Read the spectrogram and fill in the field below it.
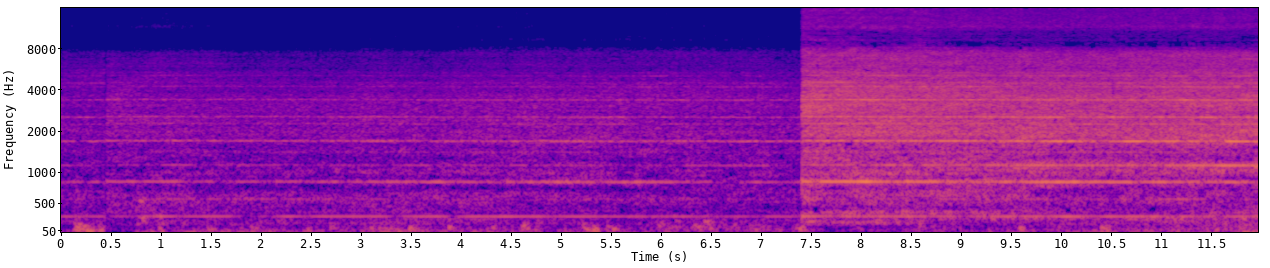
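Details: Steady mechanical hum with a faint tonal whine and broadband hiss, jumping sharply louder and brighter after about seven seconds; no animal voice stands out.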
